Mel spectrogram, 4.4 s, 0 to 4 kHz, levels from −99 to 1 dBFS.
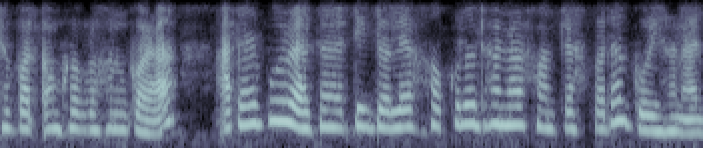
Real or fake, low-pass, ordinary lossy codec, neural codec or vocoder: fake; 3.6 kHz; Opus, 16 kbps; vocoder, 22.05 kHz, 80 mel bands, WaveNeXt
